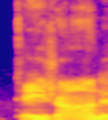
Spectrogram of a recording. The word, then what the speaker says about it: Tejan: I believe Sawyer, Tejan is how you say his first name.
